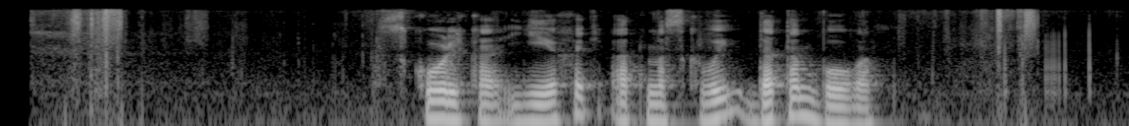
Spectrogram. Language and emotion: Russian, neutral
